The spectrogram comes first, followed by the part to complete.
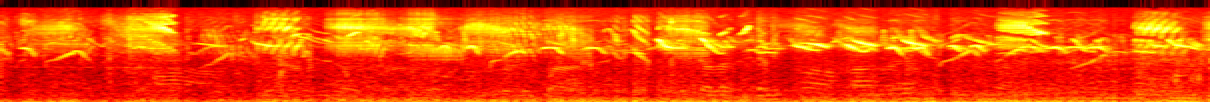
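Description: Caged towa-towa finches (chestnut-bellied seed finches) singing a fast, unbroken run of twittering chirps and slurred whistled notes, in a song-count contest.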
